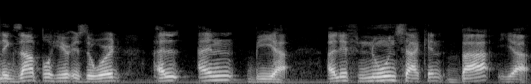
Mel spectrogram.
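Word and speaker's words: الأنبياء: followed by a Ba, so we don't pronounce it Al An. We change the Nun into a Meme, and then we do a Ghunna. Okay, Al Anbiya, Al Anbiya.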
